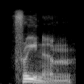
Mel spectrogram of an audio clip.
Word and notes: fraenum: British English

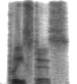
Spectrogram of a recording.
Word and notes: priestess: British English

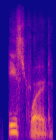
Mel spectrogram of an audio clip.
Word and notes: eastward: American English

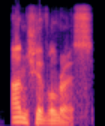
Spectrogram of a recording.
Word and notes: unchivalrous: British English

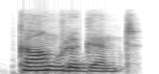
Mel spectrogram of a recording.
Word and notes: congregant: Indian

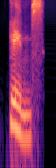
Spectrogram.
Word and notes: hames: Indian

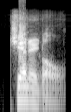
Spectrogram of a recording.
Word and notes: genital: American English

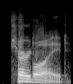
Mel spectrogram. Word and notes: turdoid: American English

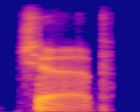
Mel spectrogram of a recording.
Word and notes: chirp: British English

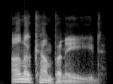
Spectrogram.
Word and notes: Unaccompanied: British English

